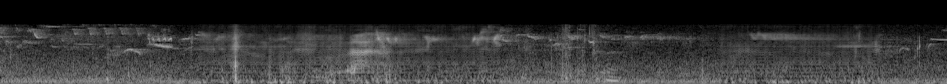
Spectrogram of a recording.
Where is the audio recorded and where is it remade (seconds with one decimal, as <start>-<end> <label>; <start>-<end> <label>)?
0.0-2.0 recorded; 2.0-5.0 remade; 5.0-7.2 recorded; 7.2-8.8 remade; 8.8-9.5 recorded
